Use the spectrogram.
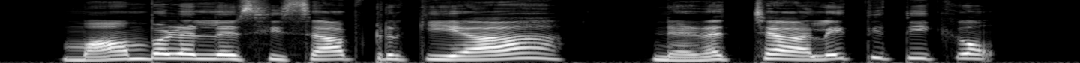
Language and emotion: Tamil, happy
